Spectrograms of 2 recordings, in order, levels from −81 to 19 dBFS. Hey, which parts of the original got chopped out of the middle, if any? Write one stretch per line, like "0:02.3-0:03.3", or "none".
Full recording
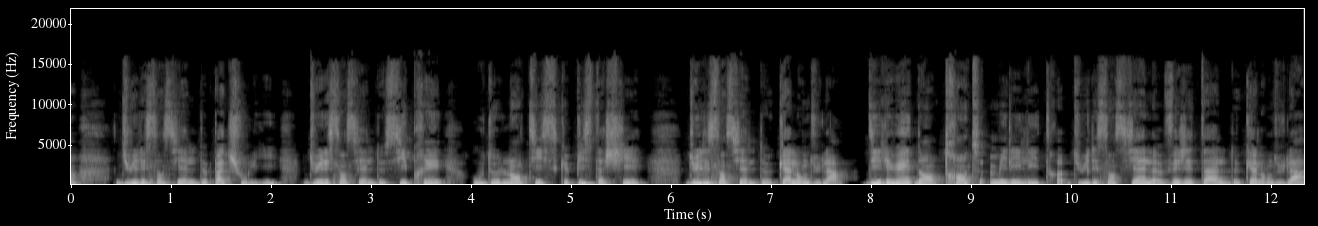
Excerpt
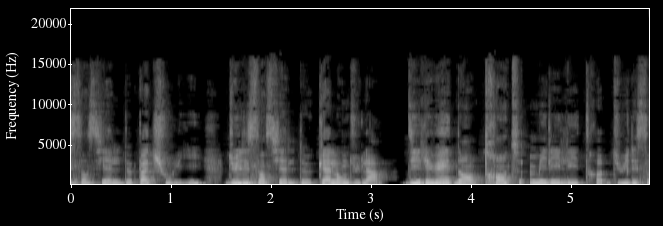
0:02.3-0:06.1

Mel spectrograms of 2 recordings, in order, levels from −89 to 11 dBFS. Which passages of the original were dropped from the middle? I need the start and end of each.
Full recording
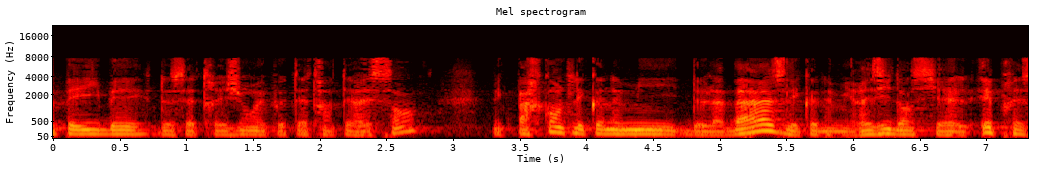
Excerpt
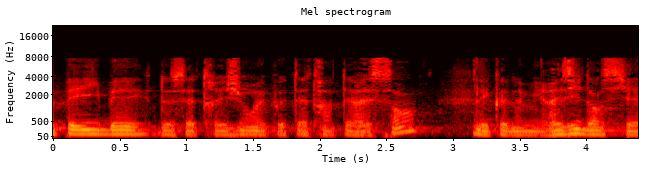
0:03.2-0:05.5

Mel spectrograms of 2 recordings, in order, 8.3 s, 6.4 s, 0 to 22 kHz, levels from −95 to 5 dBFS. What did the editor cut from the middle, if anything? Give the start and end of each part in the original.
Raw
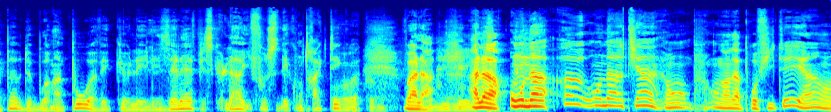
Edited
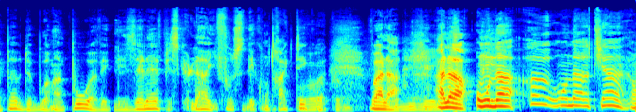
0:01.1-0:01.5

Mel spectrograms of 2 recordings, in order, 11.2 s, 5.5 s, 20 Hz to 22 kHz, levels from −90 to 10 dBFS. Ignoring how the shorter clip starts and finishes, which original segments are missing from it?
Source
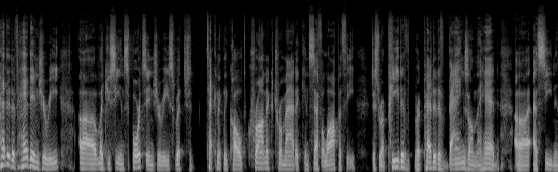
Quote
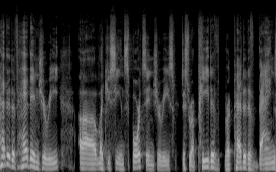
0:03.5-0:07.3

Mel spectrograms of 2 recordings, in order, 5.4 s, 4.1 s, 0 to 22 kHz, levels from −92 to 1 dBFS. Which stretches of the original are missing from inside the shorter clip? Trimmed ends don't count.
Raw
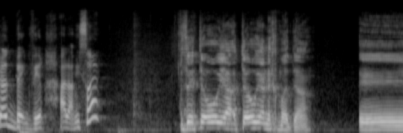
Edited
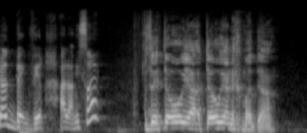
0:01.8-0:02.3

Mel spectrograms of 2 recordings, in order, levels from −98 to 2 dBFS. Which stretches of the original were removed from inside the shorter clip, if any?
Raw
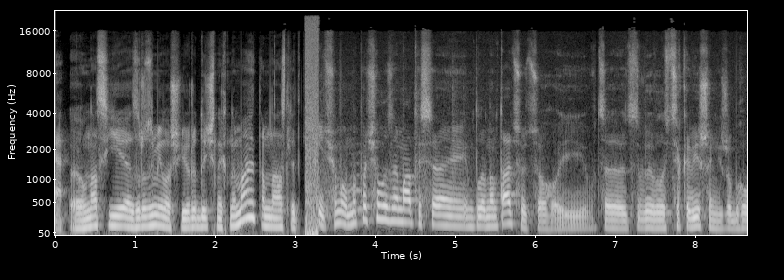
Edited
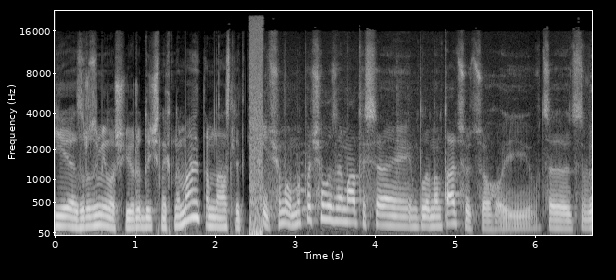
none

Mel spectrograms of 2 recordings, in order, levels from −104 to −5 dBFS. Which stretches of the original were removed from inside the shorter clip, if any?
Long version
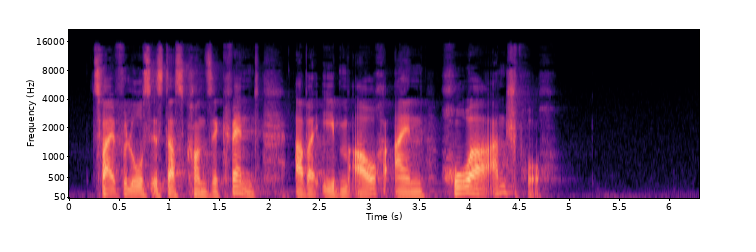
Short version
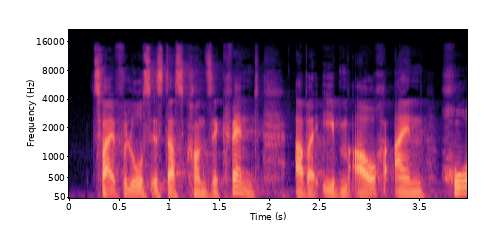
none

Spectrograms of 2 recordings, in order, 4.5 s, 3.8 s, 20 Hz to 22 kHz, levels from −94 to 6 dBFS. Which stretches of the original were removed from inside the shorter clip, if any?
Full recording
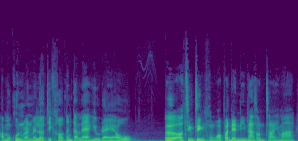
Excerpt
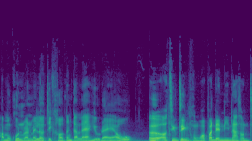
0:02.1-0:02.4

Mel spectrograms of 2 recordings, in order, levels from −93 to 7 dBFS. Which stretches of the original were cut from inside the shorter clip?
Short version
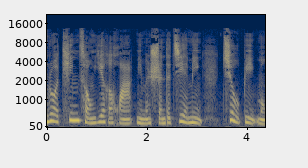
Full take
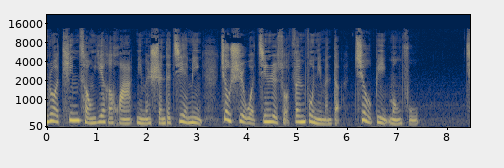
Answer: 0:03.4-0:06.0

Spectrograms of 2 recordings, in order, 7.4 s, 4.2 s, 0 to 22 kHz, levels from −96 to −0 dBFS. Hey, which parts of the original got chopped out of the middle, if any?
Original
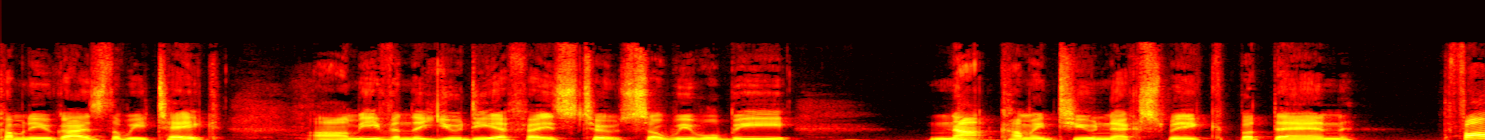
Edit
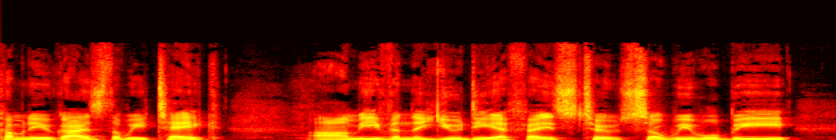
none

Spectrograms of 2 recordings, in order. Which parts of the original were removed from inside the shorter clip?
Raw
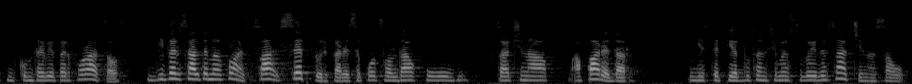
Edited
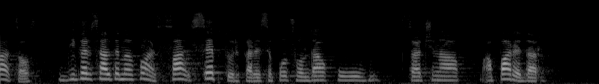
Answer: none

